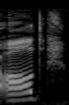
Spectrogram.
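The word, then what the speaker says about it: Auld: I am your evening host, Sarah Ald.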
